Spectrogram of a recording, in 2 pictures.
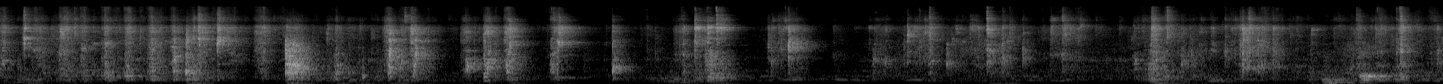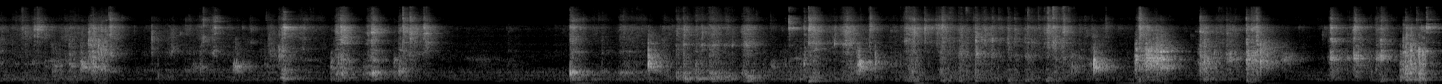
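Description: Clatter of kitchen utensils and cookware: many short, irregular knocks and clinks, with a brief lull about two-thirds of the way through.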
